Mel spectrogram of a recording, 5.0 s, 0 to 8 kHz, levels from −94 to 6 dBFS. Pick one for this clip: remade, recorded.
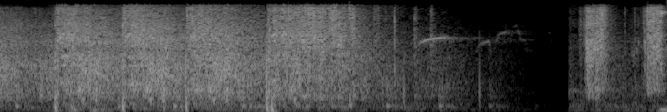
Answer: recorded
